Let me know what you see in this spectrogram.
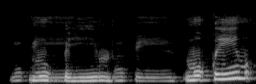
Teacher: مقیم قا موٹا بھی رہے گا جی اور لمبا بھی ہوگا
